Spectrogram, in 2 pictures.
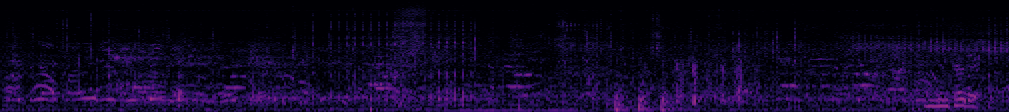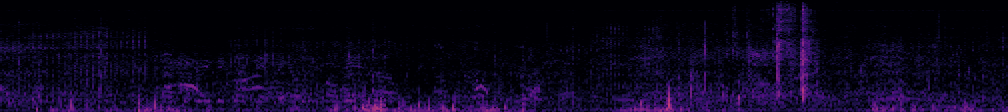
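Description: Faint, indistinct voices of people talking at a distance, over the scattered knocks and rustle of someone walking with gear.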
